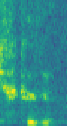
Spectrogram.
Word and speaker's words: hygge: I usually call it hygge.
